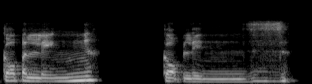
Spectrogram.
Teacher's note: the N, the letter N there with no G, comes from the front, comes from the tongue and the teeth.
